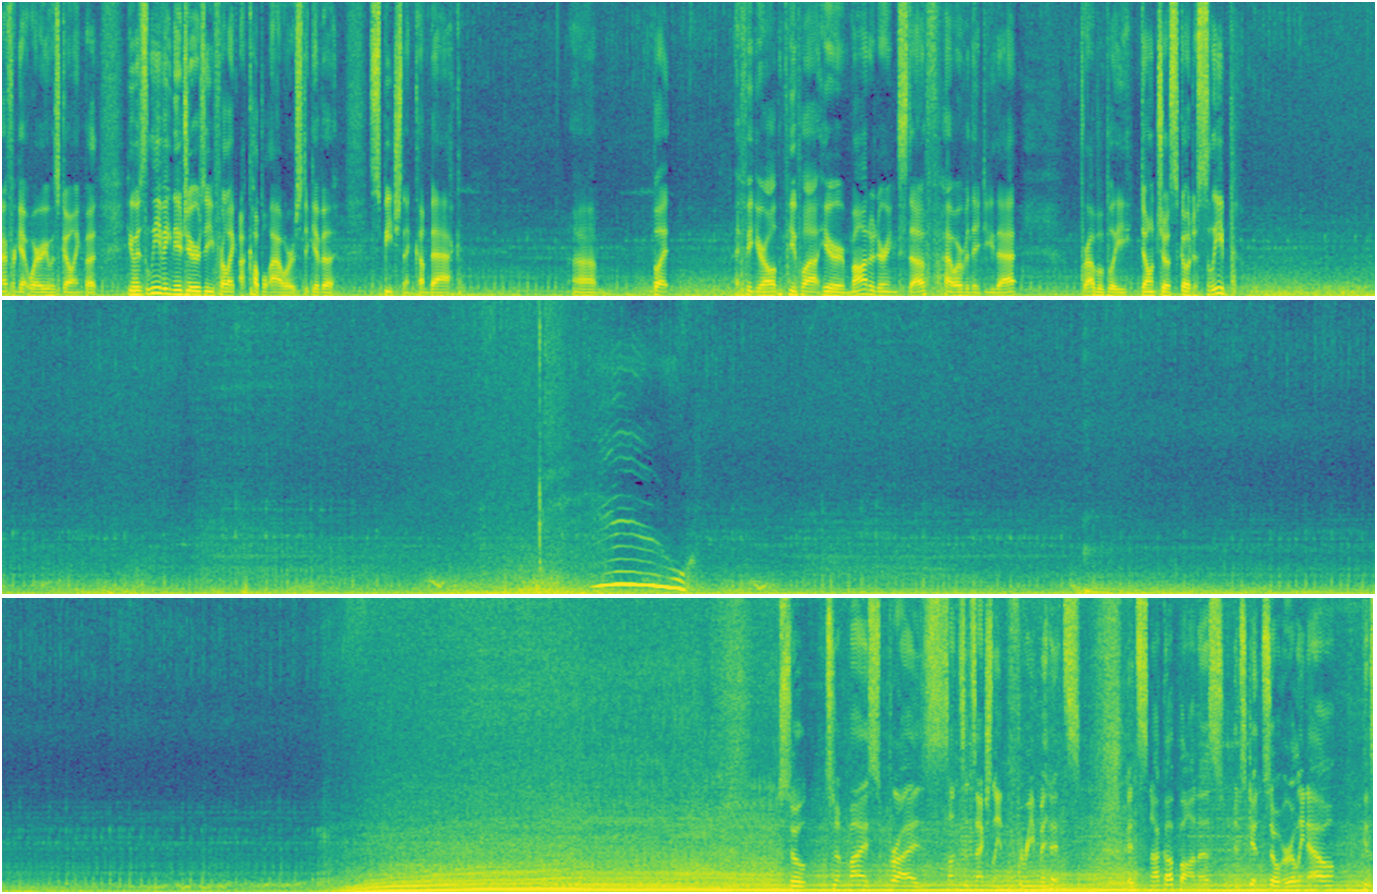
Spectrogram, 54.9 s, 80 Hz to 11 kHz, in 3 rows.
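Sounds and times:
paramotor engine: 0.0 - 54.9.

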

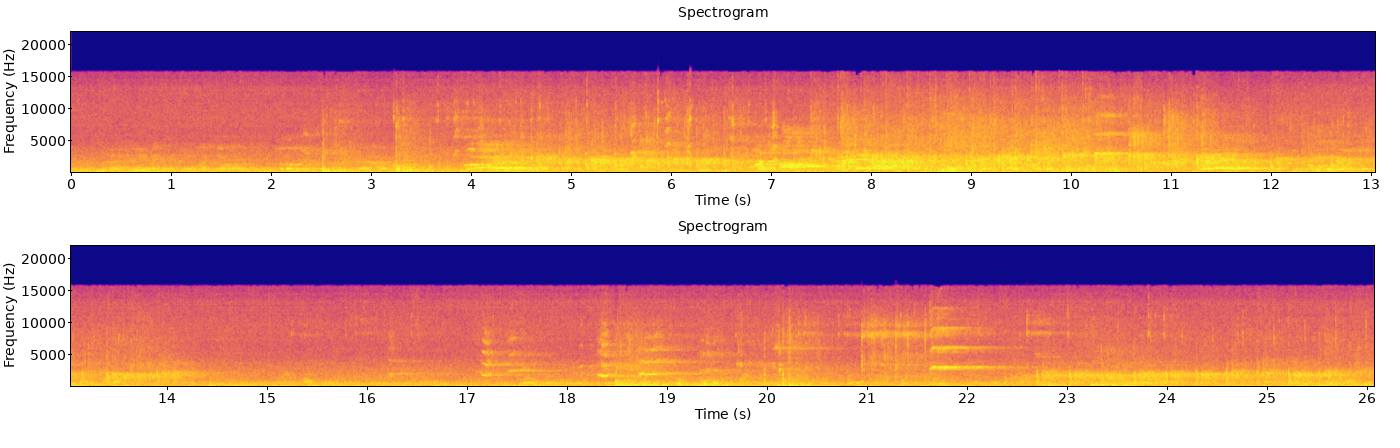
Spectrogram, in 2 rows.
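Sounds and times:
crowd noise: 0.0 - 26.0
people shouting: 3.9 - 4.8.

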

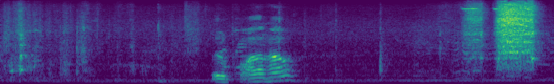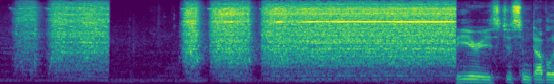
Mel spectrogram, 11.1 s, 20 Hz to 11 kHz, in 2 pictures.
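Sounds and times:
cordless drill whining: 4.6 - 6.6, 7.4 - 10.1.

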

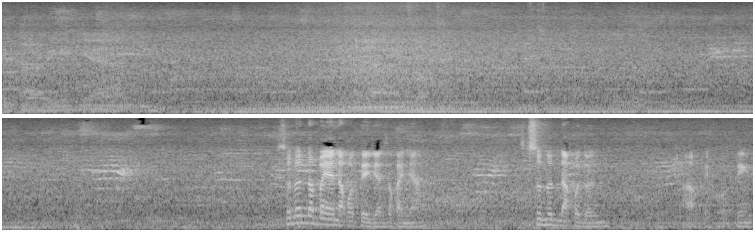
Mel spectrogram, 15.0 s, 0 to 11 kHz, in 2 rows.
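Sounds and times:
passing vehicle engine hum: 0.0 - 15.0.

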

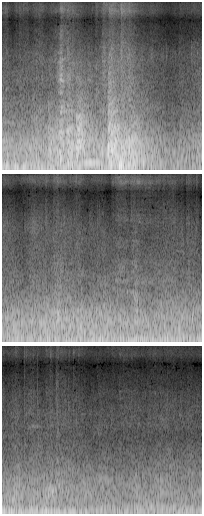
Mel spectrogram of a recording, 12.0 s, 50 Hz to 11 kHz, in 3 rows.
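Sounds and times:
freight cars rolling on rails: 0.0 - 12.0.

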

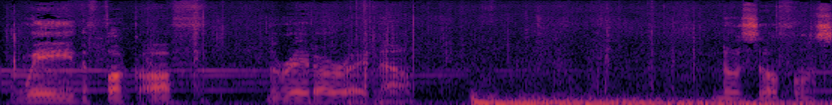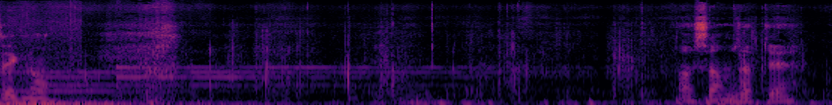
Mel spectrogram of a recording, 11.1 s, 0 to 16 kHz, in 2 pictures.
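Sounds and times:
footsteps on dirt path: 0.0 - 11.0.

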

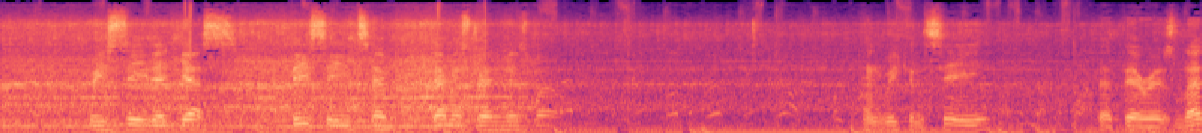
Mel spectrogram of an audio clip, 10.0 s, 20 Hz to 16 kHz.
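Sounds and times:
faint rising and falling tones: 0.0 - 9.2
steady low hum: 0.0 - 10.0.

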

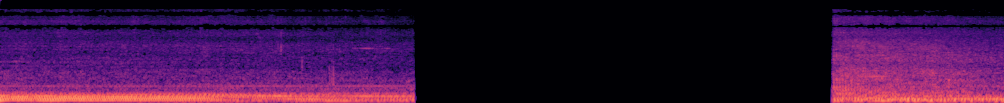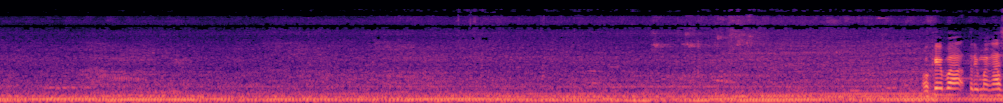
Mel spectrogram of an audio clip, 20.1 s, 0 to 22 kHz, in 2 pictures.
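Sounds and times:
car engine exhaust at low revs: 0.0 - 4.2, 8.4 - 20.0.

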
